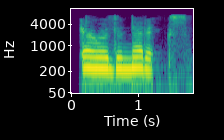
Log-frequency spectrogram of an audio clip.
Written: aerodonetics

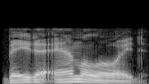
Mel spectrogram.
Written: beta-amyloid

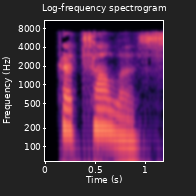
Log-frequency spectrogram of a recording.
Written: catullan

